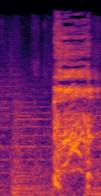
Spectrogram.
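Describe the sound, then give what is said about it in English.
A single loud cough bursts out after a brief quiet moment, harsh and throaty with a short raspy tail, and no talking around it. “Excuse me. I had a cough there.”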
